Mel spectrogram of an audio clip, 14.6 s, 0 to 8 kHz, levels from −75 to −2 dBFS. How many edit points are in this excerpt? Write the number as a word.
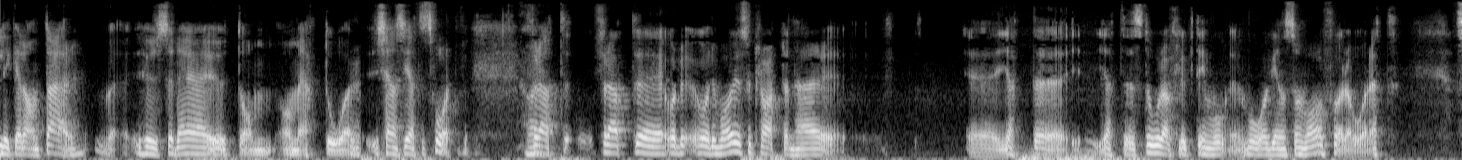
one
